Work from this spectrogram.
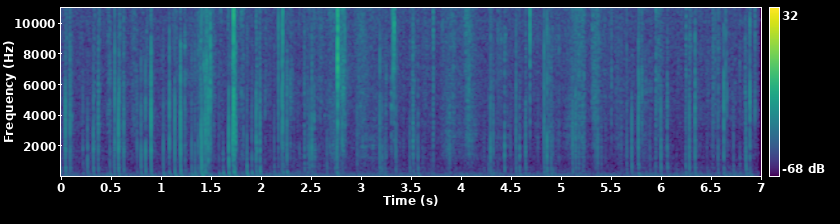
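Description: Long red acrylic nails scratch and tap across the hexagon tread of a solid black rubber slide sandal sole held in hand. Quick, dry, uneven clicks and scraping rasps sound over a steady low hum, with a few louder bursts early on before settling into soft, even tapping.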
